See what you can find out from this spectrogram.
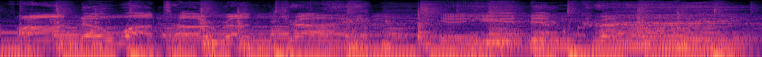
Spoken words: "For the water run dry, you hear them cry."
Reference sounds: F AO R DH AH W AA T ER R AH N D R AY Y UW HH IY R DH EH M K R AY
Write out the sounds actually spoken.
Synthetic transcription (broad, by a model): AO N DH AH W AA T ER R AH N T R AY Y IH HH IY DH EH M K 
